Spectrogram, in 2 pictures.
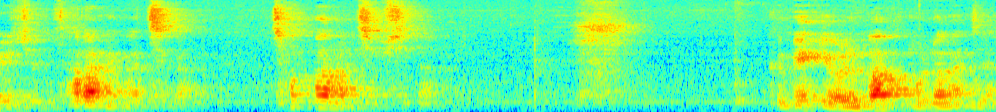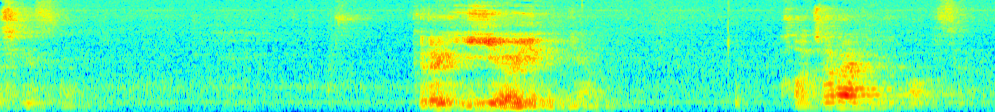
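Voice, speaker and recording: A male pastor preaching a sermon in a church, talking to the congregation in a conversational, animated way and asking them questions. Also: mid-range voice. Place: church sanctuary. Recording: echoey church hall, voice from far off.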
